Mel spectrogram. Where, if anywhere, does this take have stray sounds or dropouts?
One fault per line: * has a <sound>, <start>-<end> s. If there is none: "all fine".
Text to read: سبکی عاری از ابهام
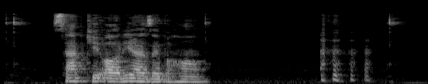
* has a laugh, 3.2-3.8 s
